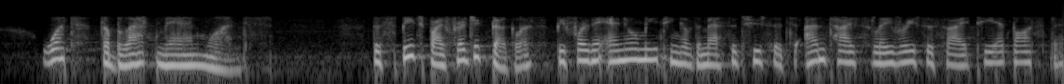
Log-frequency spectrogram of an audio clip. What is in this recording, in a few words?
reading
